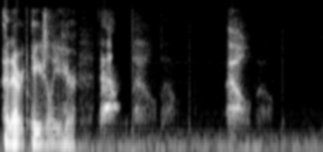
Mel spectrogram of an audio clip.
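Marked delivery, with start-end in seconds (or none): 1.5-4.3 slow, faint, drawn-out, ghostly whispered calls. Narrating cries for help still heard in the wind, faint, not as loud. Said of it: "but not as loud".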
